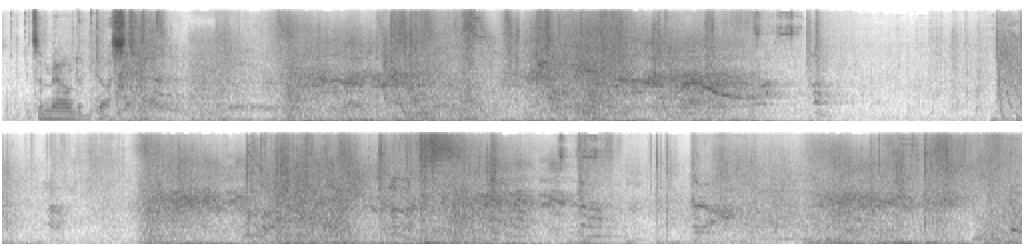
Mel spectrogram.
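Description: Game spells crackle and whoosh during a fight.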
